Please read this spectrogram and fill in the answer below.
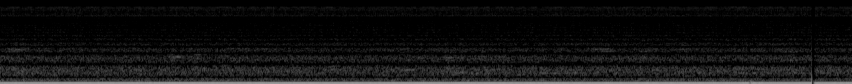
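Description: A steady low hum with a faint even hiss over it, unchanging throughout, with no other sound.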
